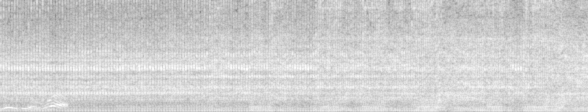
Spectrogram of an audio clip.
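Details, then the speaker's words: Scrapped Craftsman four-stroke weed eater: fast, even buzzing exhaust note with no misses or knocks at steady speed; running cleanly, still needs a pull cord assembly. "good one it runs so this one runs and blower don't"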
